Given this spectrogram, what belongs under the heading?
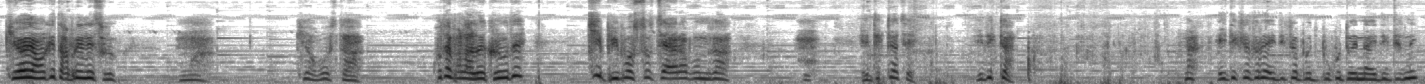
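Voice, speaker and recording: A man's voice: extremely high pitch, a bit bright. Jumpy frightened man on a ghost hunt. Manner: jumpy, frightened exclamations, repeated calls of mother; addresses viewers as friends. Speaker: vlogger. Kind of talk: ghost-hunting vlog.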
